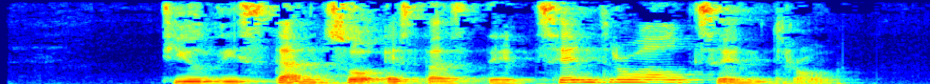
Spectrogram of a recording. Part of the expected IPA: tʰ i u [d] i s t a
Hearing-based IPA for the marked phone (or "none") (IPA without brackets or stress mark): d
